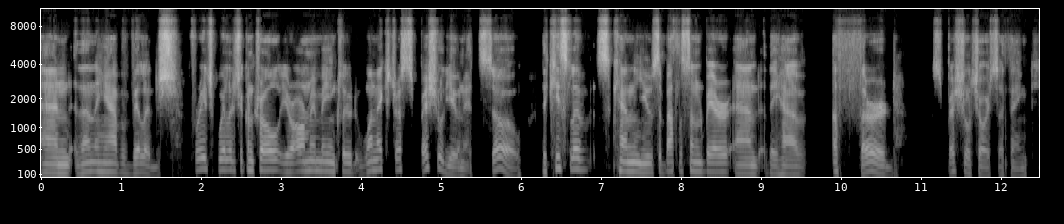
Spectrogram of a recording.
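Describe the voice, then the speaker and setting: An ordinary speaking voice from a man at medium pitch and moderate pace, with ordinary pitch variation and a dry, close sound with no echo. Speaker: podcast co-host. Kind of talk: casual hobby podcast chat.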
